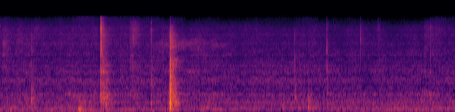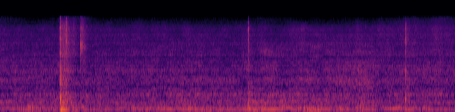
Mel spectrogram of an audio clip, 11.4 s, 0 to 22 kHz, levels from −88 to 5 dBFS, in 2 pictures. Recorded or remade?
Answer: remade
